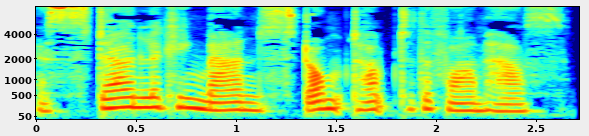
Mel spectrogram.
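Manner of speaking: plain reading voice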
